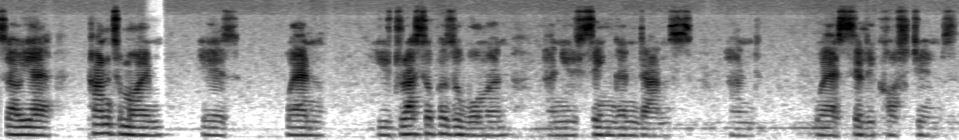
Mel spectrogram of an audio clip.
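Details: Adult man speaking; no speech disorder.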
